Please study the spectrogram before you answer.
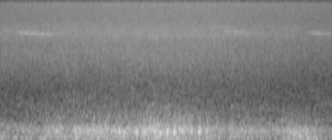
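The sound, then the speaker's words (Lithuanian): Low, rolling thunder rumbles continuously through a literature seminar's opening, a deep, steady roar that swells slightly in the middle and then settles, with no talk over it. “Toks tad mislingo griaustinio kontrapunktas palidėjo Mindaugo Kvietkausko įvadinį žodį literatūros salose.”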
